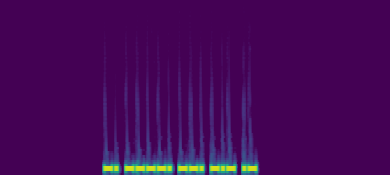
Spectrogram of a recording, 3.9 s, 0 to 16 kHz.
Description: Morse code, heard as a keyed tone, about 42 wpm, 700 Hz. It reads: N9GKA
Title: USA Call Signs - 5 Characters - 45wpm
